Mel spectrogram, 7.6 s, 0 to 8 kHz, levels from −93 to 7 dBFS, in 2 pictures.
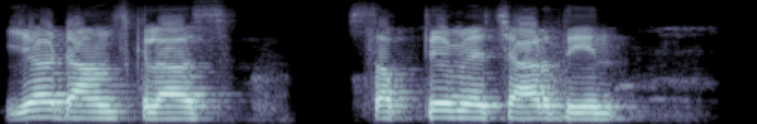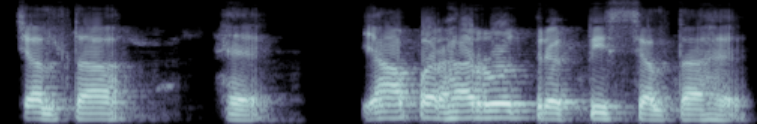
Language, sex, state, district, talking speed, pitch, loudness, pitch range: Hindi, male, Uttar Pradesh, Etah, 125 wpm, 150 Hz, -14 LUFS, 145-165 Hz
